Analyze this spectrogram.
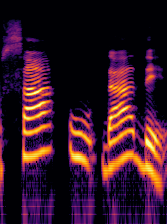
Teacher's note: Eu tenho aí um ditongo decrescente. A é vogal e U é semivogal.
